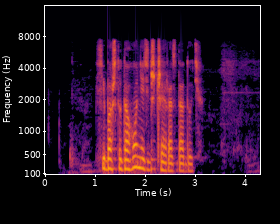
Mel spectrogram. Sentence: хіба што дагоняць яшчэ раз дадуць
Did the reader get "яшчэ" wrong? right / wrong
right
